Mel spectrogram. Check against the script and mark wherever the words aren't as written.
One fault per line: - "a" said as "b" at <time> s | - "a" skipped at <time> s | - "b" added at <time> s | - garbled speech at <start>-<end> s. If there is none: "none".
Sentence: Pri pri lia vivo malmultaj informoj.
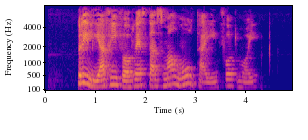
- "pri" skipped at 0.8 s
- "restas" added at 1.8 s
